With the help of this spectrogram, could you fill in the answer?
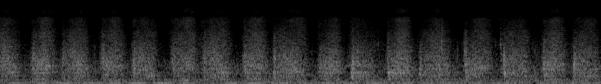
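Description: A long-handled wooden-block bristle brush scrubs the back side of a wet, sudsy woven pile area rug laid on a plastic sheet. Repeated back-and-forth strokes make a coarse, scratchy rubbing hiss centered in the midrange, with a faint low rumble underneath. The strokes come in an uneven rhythm of roughly one and a half per second.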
